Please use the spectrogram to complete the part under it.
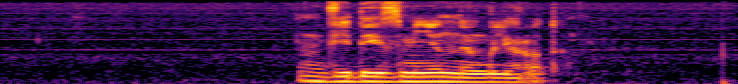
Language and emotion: Russian, neutral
